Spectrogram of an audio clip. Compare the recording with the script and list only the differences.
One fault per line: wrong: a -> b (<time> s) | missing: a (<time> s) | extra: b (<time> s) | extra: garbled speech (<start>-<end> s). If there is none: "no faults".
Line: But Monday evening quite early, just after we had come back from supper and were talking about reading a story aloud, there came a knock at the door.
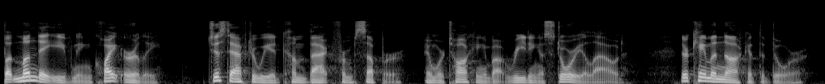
no faults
